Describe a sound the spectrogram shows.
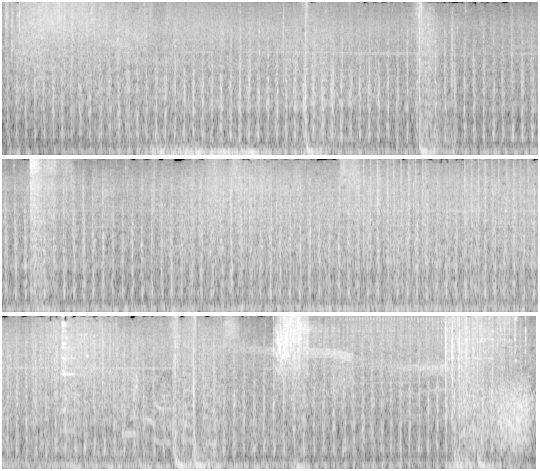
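A gun fires in bursts.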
